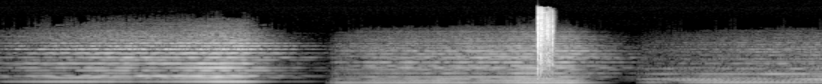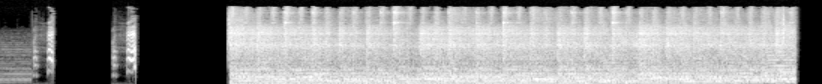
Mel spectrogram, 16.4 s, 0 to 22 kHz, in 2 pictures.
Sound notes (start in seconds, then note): 5.4 click; 9.3 BB laughing; 10.5 rock music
